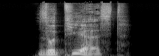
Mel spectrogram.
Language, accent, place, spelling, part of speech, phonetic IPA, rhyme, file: German, Germany, Berlin, sautierst, verb, [zoˈtiːɐ̯st], -iːɐ̯st, De-sautierst.ogg
- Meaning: second-person singular present of sautieren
